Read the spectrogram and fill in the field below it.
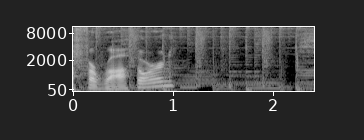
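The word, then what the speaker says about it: Ferrothorn: don't need it a for raw thorn snake that is the way you're supposed to pronounce it that is the dumbest way to pronounce the name why is it not pharaoh thorn we have ferromagnetic materials i don't tell you it's it that's the official way is for roththorn dude the official way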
